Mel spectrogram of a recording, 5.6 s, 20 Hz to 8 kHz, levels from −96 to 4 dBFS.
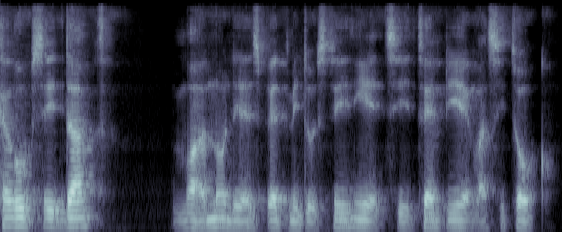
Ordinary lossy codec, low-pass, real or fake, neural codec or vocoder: none; 7.2 kHz; fake; codec, 16 kHz, 0.8 kbps, ZipCodec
